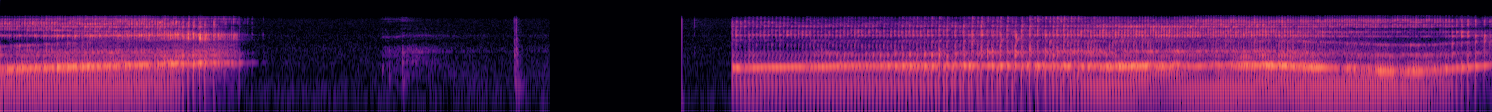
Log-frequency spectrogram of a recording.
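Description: Two prolonged, deep, resonant burps separated by a brief pause, the second lasting nearly four seconds.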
